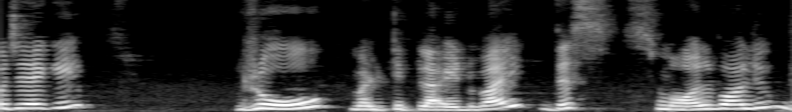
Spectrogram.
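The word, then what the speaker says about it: rho: Physical quantity आती है, क्या क्या बोलते हैं, रो, क्या वो कैसे इसको प्रोनाउंस करते हैं बच्चे, रो से, और ये होती है volume charge density, volume charge density.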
